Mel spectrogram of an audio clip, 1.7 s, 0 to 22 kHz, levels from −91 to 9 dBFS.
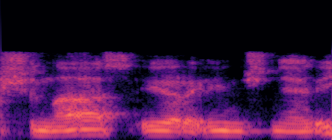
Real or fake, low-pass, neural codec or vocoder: fake; 5.4 kHz; codec, 16 kHz, 16 kbps, FunCodec, trained on LibriTTS, 50 frames a second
